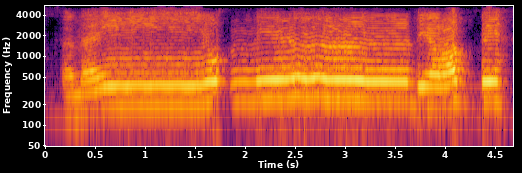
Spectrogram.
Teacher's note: نون ساكنة أتى بعدها حرف الباء فوجب الإقلاب فصارت يؤمن بربه.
